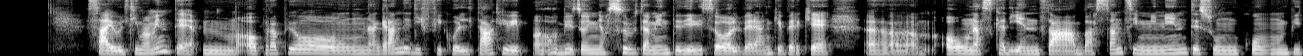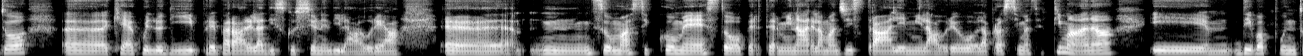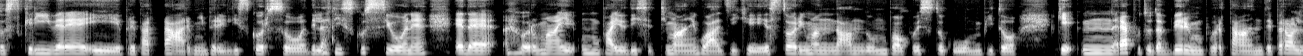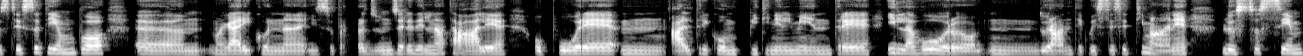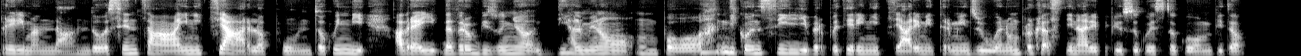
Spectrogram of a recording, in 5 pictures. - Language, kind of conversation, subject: Italian, advice, Come fai a procrastinare quando hai compiti importanti e scadenze da rispettare?
- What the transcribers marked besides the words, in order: bird; "proprio" said as "propio"; laughing while speaking: "ho bisogno assolutamente"; "scadenza" said as "scadienza"; "insomma" said as "nsomma"; tapping; laughing while speaking: "della discussione"; chuckle; chuckle; laughing while speaking: "procrastinare"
